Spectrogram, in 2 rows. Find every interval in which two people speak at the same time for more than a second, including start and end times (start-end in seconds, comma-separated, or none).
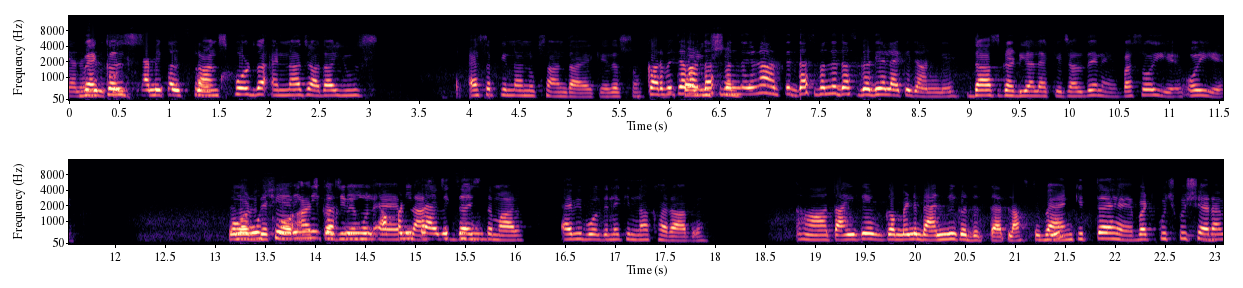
13.2-15.5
